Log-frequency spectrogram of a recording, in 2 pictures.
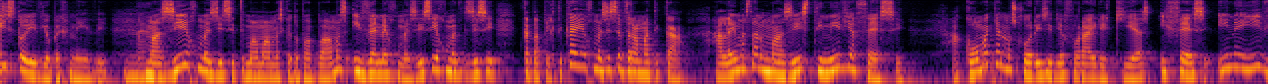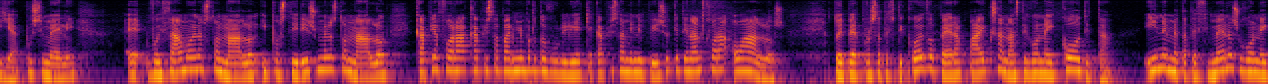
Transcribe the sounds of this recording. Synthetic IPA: ist̪o̞iðʝo̞pe̞xniðḭmɐzie̞xume̞zisit̪imɐmɐmɐscet̪o̞bɐbɐmɐsiðe̞ne̞xume̞zisie̞xume̞zisikɐt̪ɐplikt̪ikɐiexume̞zisiðɾɐmɐt̪ikɐ | ɐlɐimɐst̪ɐnmɐzist̪iniðʝɐθe̞si | ɐko̞mɐceɐnmɐsxo̞ɾiziiðʝɐfo̞ɾɐiliciɐsiθe̞siine̞iiðʝɐpusime̞ni | evo̞iθɐmeenɐst̪o̞nɐlo̞nipo̞st̪iɾizumeenɐst̪o̞nɐlo̞nkɐpçɐfo̞ɾɐkɐpço̞sθɐpɐɾimɲɐpɾo̞t̪ovuliɐce̞kɐpçoθɐminipiso̞ce̞t̪inɐlifo̞ɾɐʔo̞ɐlo̞s | t̪o̞ipe̞ɾpɾo̞st̪ɐt̪e̞ft̪iko̞eðo̞pe̞ɾɐpɐiksɐnɐst̪iɣo̞nɐiko̞t̪it̪ɐ̰ | ine̞me̞t̪ɐt̪e̞θime̞no̞zɣo̞nɐi

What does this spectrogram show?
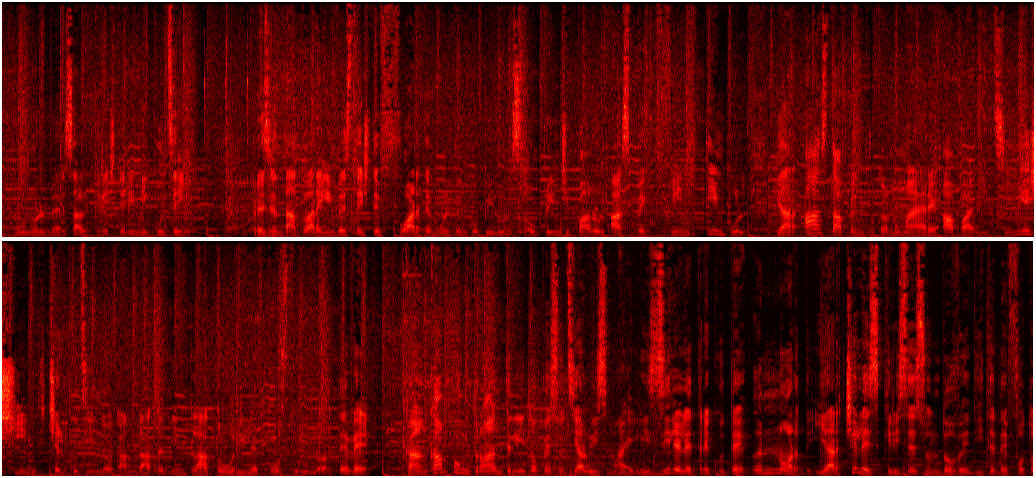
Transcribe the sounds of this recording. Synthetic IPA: bunulme̞rsalkɾe̞ʃt̪e̞ɾimikut̪se̞̰j | pɾe̞ze̞nt̪at̪oaɾeainve̞st̪e̞ʃt̪e̞foart̪e̞mult̪ɨŋko̞pilulsəwpɾint͡ʃipalulaspe̞k̚t̪find̪ːimpuljarast̪ape̞nt̪ɾukənumajaɾe̞ʔapaɾit̪sijje̞ʃind̪t͡ʃe̞lput̪sind̪eokamd̪at̪əd̪inplat̪o̞uɾile̞po̞st̪uɾilo̞̰rt̪e̞ve̞kaɨŋkampːuŋk̚t̪ɾoaɨnt̪ɨlnit̪o̞pe̞so̞t̪sijalujzmailizile̞le̞t̪ɾe̞kut̪e̞ʔɨnːo̞rd̪jart͡ʃe̞le̞skɾise̞sunt̪̚d̪o̞ve̞d̪it̪e̞d̪e̞fo̞t̪o

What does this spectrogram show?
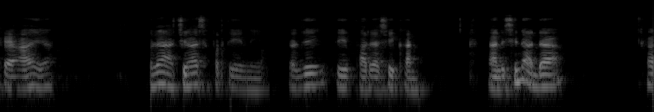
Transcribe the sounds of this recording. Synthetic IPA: keaja | mulahasilɲasə̥pərt̪iːnid͡ʒadidifaɾiasikanː | ahdisiniada | ə

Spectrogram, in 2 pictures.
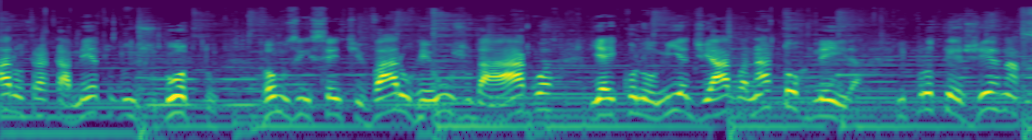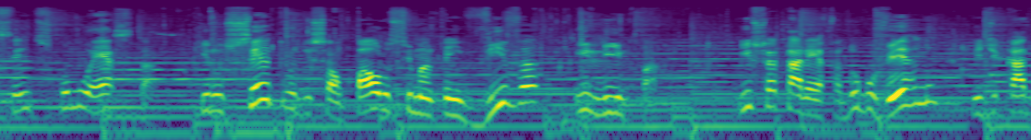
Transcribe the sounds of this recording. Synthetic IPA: aɾʊt̪ɾat̪amẽnt̪ʊd̪ʊizɡot̪ʊ | vɐ̃mʊzĩsẽnt͡ʃivaɾʊɦeuzʊd̪ɐaɡwɐ | ɪɐekonõmiɐd͡ʒɪaɡwɐnɐt̪oɾnejɾɐ̰ | ɪpɾot̪eʒeɾnasẽnt͡ʃɪ̥skõmʊɛst̪ɐ | kɪnʊsẽnt̪ɾʊd͡ʒɪsɐ̃w̃pawlʊsɪmɐ̃nt̪ẽj̃vivɐ | ɪlĩpɐ̰ | isʊɛt̪aɾɛfɐd̪ʊɡoveɾnʊ | ɪd͡ʒɪkad̪

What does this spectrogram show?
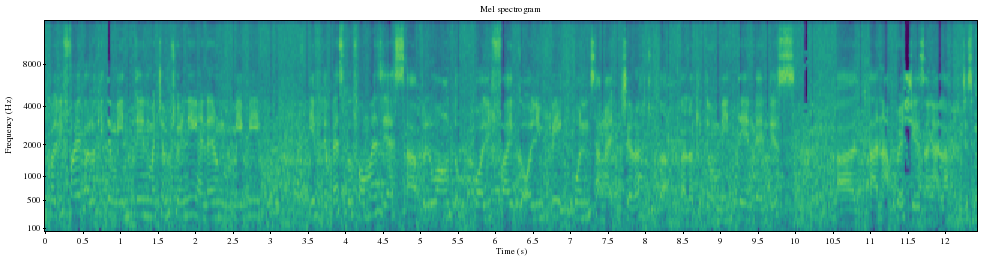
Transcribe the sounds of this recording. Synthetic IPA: kwalifajkalawkit̪əmẽnt̪enmat͡ʃãmt̪ɹenĩŋɛ̃ndɛ̃n | mebi | ʔifdəbɛs̚pəfɔmə̃nsd͡ʒɛsəpəluãŋũnt̪ʊkwalifajkəolimpɪk̚punsaŋat̪̚t͡ʃəɾahd͡ʒuɡa̰kalawkit̪əmẽnt̪ẽndɛ̃nd͡ʒas | ʔa | t̪aʔna̰ʔpɹɛʃəsaŋa̰t̪lahd͡ʒas

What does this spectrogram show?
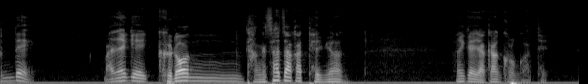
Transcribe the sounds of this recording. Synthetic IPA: kɯnde̞ | maɲaɡe̞kɯɾʌntaŋsʰad͡ʑaɡadwe̞mjʌn | haɲik͈ajak͈̚ankɯɾʌnɡʌk͈atʰe̞̰

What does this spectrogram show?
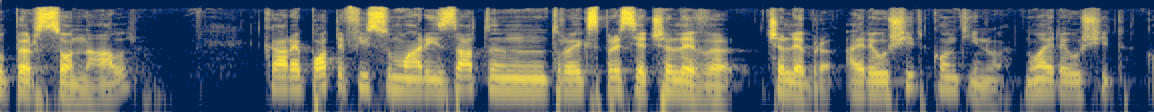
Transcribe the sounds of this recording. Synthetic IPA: upe̞rso̞na̰l | kaɾe̞poat̪e̞fisumaɾizat̪ɨnt̪ɾo̞ekspɾe̞sijet͡ʃe̞le̞bɾə̰ʔa̰jre̞uʃit̪ko̞nt̪inuə̰nuajre̞uʃit̪k

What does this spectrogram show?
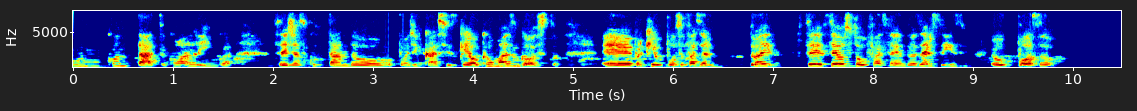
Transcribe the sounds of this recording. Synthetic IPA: ũkõnt̪at̪ʊkõɐlĩŋɡwɐseʒɐeskut̪ɐ̃nd̪ʊpod͡ʒikast͡ʃɪskɪɛʊkɪewmajzɡɔst̪ʊɛpoɾkɪewpɔsʊfazeɾd̪oj | sɪsɪewɪst̪owfazẽnd̪ʊezeɾsisjʊ | ewpɔsʊ

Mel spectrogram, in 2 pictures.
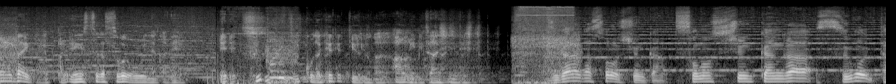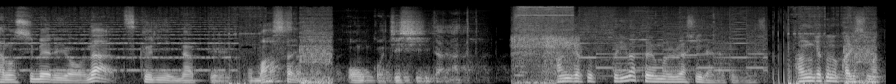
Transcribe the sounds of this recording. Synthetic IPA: ood̪ait̪ːjapːaɾʲiẽɰ̃ɕi̥t͡sɨɡasɨɡo̞io̞ːinakad̪e̞ | esɨpaɾʲit̪iikːo̞d̪ake̞t̪ːe̞iɯ̟no̞ɡa̰ãiɲʲizaɕĩnd̪e̞ɕi̥t̪ḁ | d͡zɨɡaɾaɡaso̞ɾo̞ɕɨ̃ŋkãŋ̃so̞no̞ɕɨ̃ŋkãŋɡasɨɡo̞it̪ano̞ɕime̞ɾɯ̟jo̞ːnat͡sɨ̥kɯ̟ɾʲiɲinat̪ːe̞ɯomasaɲʲḭõŋko̞̰d͡ʑiɕḭ̃nd̪a̰na̰t̪o̥ | kãŋɡʲakɯ̟t͡sɨ̥kɯ̟ɾʲiβat̪o̞jomoɾɯ̟ɾaɕiːd̪ad̪at̪edaskãŋɡʲakɯ̟no̞kaɾʲisima

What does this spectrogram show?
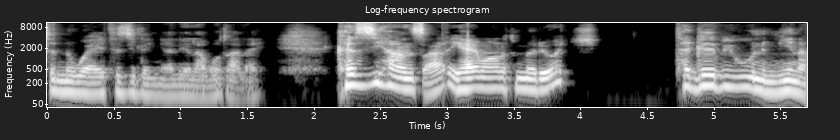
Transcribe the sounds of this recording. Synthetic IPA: sɨnːɨwajajɛt̪ʰɨziləɲːalːe̞la̰bo̞̰t̪ʰa̰la̰j | kʰəzːiɦansʼaɾjɛhajmano̞t̪məɾiwo̞t͡ʃː | t̪ʰəɡəβiwunmːina

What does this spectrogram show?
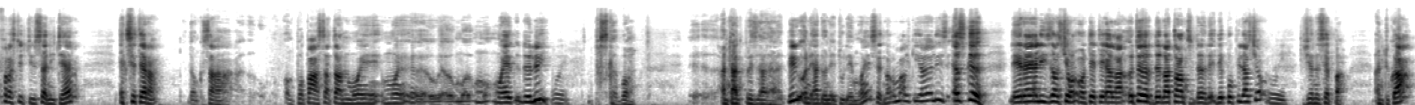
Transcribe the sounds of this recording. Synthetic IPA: ɛfɾast̪ɾyk̚t̪yːɾsanitɛːɾ | ɛkseteɾadɔ̃ŋksa̰ | ɔ̃nəpøpasatɑ̃nd̪ɾmw̃mwɛ̃ | mwɛ̃dəli | pasə̥kəbɔ̃ | ãntɑ̃ŋkə̥pɾezidãpyblikɔ̃neadonetulɛmwajɛ̃sɛnɔrmalkirealizɛskə | leɾealizasjɔ̃ɔ̃ntetealaotəːɾdəlatãntədepopylasjɔ̃ | ʒənəsɛpa | ʔã̰ntuka

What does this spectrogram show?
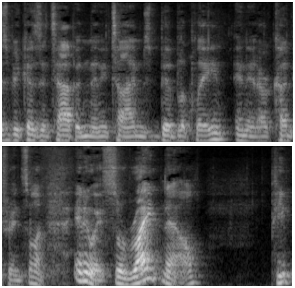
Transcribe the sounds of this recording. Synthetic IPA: zbɨkʰʌzɨtshæpɨ̃nmɛnitʰãɪ̃mzbɪbləkʰliɨ̃nɨ̃naʊə˞kʰʌ̃nt͡ʃɹ̥iɨ̃nsoʊɑ̃nɛñiweɪsoʊɹaɪtⁿna̰ʊ | pʰip

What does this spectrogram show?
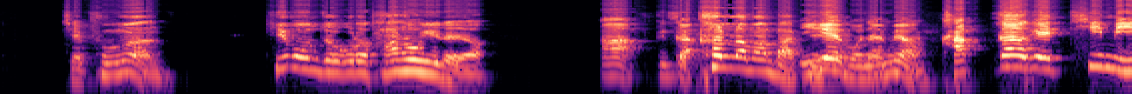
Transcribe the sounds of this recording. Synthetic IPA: t͡ɕe̞pʰumɯn | kibond͡ʑʌɡɯɾotasʰoŋiɾejo̰ | akɯɲk͈akʰʌɭːamanpakiɡemoɲamjʌnkak̚k͈aɡe̞tʰimi

